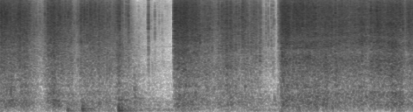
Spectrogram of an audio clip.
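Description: Thin plastic bag crinkling and rustling as it is wrapped around a full-size football helmet, with a brief lull about a second and a half in.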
